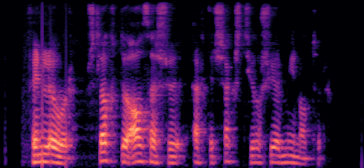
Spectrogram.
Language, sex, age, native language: Icelandic, male, 40-49, Icelandic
